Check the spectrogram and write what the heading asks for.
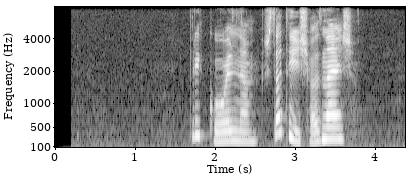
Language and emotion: Russian, positive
